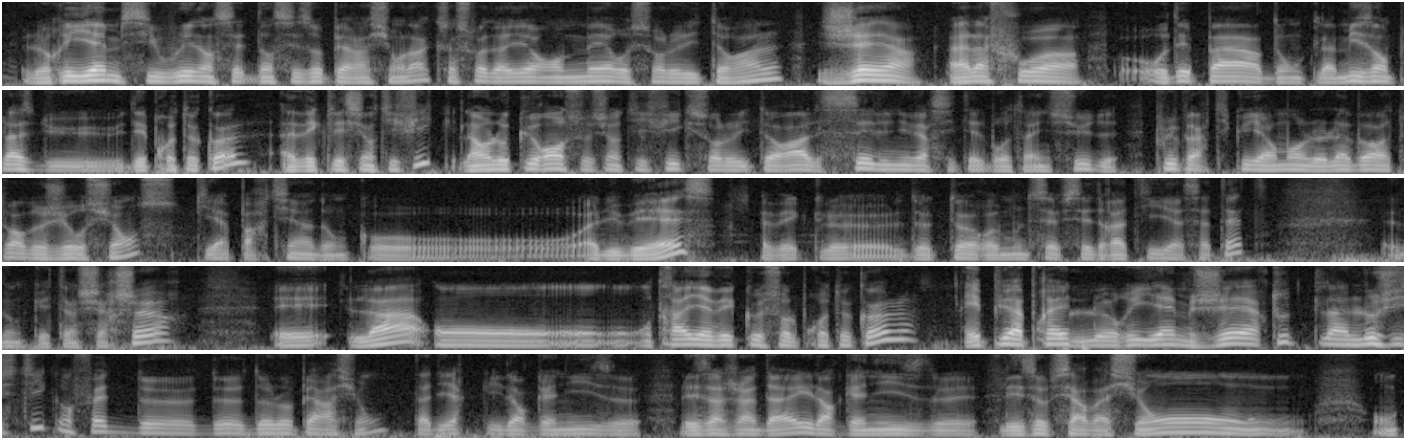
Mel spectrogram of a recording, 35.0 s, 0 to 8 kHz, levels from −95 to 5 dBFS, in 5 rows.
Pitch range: 100-130 Hz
